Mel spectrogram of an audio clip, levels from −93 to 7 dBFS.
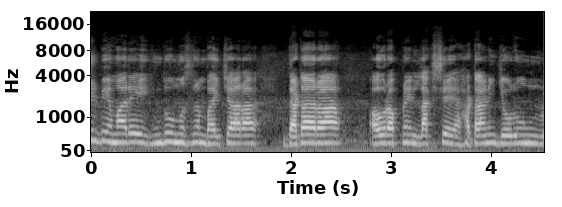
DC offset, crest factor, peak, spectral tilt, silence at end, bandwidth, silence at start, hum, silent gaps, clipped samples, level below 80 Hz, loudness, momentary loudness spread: under 0.1%; 16 dB; 0 dBFS; -4 dB/octave; 0 s; 10 kHz; 0 s; none; none; under 0.1%; -46 dBFS; -17 LUFS; 8 LU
